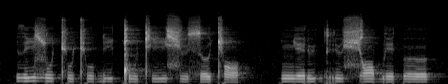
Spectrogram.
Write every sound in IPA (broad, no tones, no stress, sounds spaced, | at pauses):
ð i ɮ u cʰ u cʰ u ɠ i ǃ u cʰ i ɕ y s ɵ cʰ ɔ | ɲ e ɾ y ɡ r y ɕ ɔ b e ɠ ɵ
